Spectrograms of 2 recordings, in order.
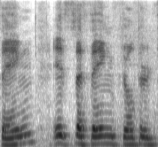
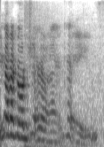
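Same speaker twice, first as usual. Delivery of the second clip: very high-pitched put-on old man voice; 9 semitones higher than usual. On a stream, repeating a line to the other speaker in an old man voice. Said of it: "I just made an old man voice".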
